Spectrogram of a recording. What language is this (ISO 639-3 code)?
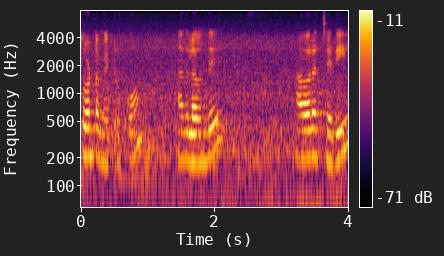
tam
